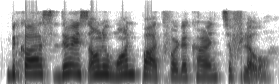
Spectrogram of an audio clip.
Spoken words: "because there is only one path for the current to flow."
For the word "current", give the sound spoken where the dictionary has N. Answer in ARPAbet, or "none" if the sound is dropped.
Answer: N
